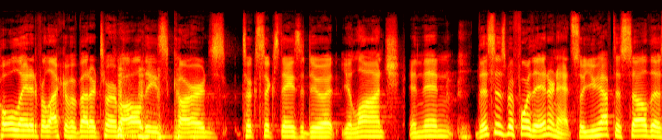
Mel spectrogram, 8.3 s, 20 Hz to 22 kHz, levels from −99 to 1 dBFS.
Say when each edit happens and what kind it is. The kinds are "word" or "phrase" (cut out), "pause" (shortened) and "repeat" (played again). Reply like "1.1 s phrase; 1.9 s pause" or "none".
5.1 s pause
